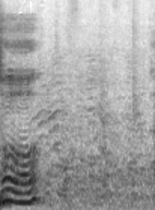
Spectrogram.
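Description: A man's voice through a microphone and PA system: a drawn-out spoken syllable in the first half second, then a pause with faint background chatter.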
